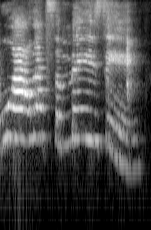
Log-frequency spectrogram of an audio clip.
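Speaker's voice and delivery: high, loud, drawn-out amazed gush; mock-thrilled suburban gush over a shooting story; valley girl gush. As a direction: gush like a sheltered suburban girl hearing gossip. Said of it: "I'm talking like that".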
